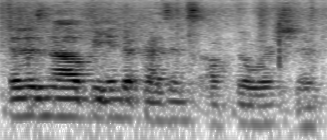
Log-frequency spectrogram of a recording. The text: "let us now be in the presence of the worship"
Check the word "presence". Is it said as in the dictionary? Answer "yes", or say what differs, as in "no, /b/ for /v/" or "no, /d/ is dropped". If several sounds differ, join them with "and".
yes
